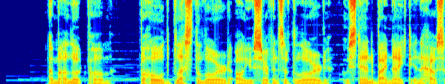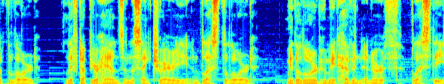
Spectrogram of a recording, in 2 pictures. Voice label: poetry and prayer psalm english; Meir Soloveichik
